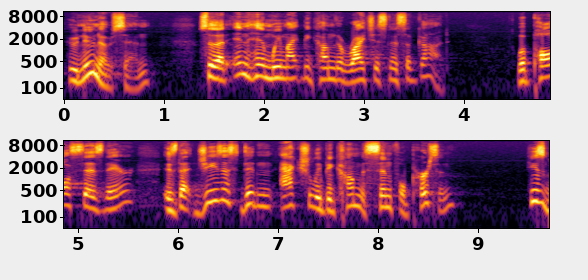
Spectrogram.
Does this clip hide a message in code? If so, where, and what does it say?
No, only speech in English.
